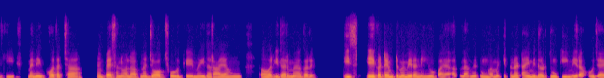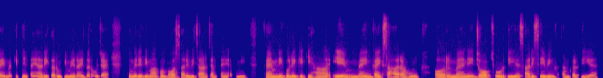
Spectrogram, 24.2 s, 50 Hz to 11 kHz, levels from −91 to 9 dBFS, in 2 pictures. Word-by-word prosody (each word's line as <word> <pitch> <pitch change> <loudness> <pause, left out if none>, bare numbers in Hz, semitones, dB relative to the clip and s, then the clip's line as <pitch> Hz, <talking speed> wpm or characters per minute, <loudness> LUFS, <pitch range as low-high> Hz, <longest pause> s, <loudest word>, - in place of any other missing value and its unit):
कि 130 +1 -4 0.3
मैंने 135 +1 +3
एक 135 - +2
बहुत 135 0 +2
अच्छा 135 +1 -1 0.5
अ, 125 - +1
पैशन 130 +1 +2
वाला 130 0 0
अपना 130 +1 -2
जॉब 130 0 +3
छोड़ 130 -2 +1
के 130 +1 -1
मैं 130 0 0
इधर 125 +1 0
आया 125 0 0
हूँ। 125 0 -1 0.4
और 125 0 +1
इधर 130 +1 +1
मैं 135 -1 0
अगर, 130 +1 -1 0.6
इस 145 0 +2 0.3
1 145 0 +7
अटेम्प्ट 135 0 +5
में 140 -1 +5
मेरा 135 0 +5
नहीं 135 0 0
हो 130 - +2
पाया, 125 0 -4
अगला 130 0 -4
मैं 135 0 0
दूँगा, 130 0 -1
मैं 140 +1 0
कितना 150 0 0
टाइम 140 -1 +1
इधर 130 0 +3
दूँ 135 0 +4
कि 150 0 +3
मेरा 135 -1 +2
हो 125 - 0
जाए। 125 0 0
मैं 130 0 -5
कितनी 135 -1 -4
तैयारी 130 -1 -2
करूँ 130 -1 0
कि - - -4
मेरा 125 0 -1
इधर 125 +1 -4
हो - - -3
जाए। 125 0 -4 0.4
तो 140 - -1
मेरे 140 0 +3
दिमाग़ 135 -1 -1
में 135 -1 0
बहुत 130 +1 -1
सारे 130 -1 -1
विचार 125 0 -2
चलते 125 0 -6
हैं 125 0 -2
अपनी 130 0 -6 0.4
फ़ैमिली 130 0 +3
को 135 - +3
लेके। 125 -1 +2
कि 130 +1 -1
हाँ, 125 +1 -2
ये 130 0 +5
मैं 125 +1 +1
इनका 130 0 +1
एक 130 -1 0
सहारा 125 -1 -1
हूँ 125 0 -1 0.3
और 125 0 +1
मैंने 130 +1 +2
जॉब 125 0 +2
छोड़ 130 -1 +1
दी 125 +1 +1
है, 125 0 +2
सारी 125 0 -2
सेविंग 125 0 +1
ख़त्म 125 -1 -6
कर 125 -1 -4
दी 120 0 -2
है। 120 0 -6
130 Hz, 205 wpm, -23 LUFS, 125-135 Hz, 0.6 s, 1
